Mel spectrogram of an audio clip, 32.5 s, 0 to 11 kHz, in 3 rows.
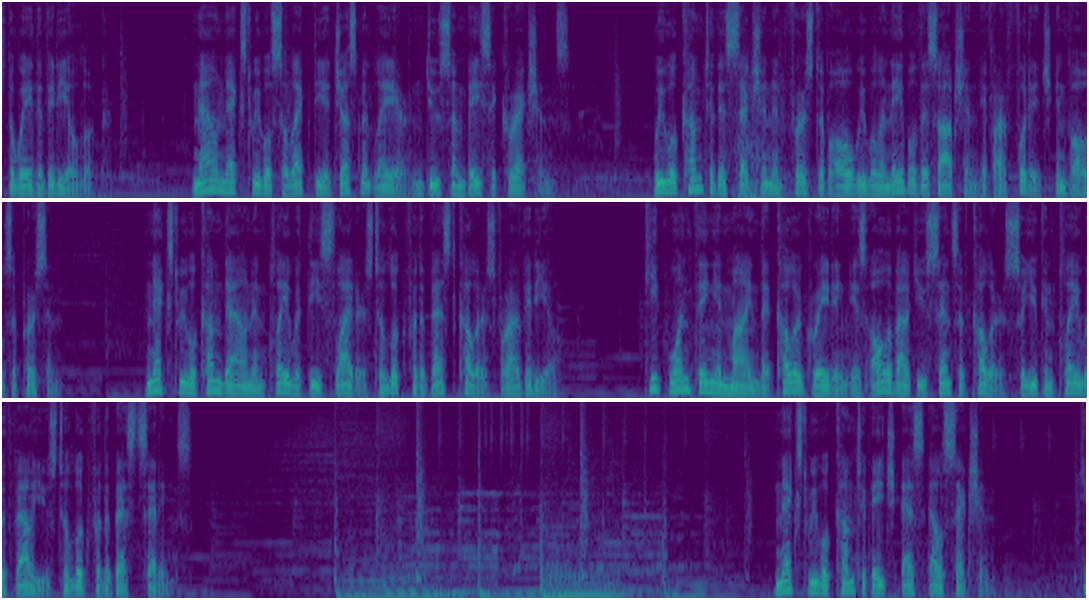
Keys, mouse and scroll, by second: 0.9-1.9 drag, 2.8-4.8 drag, 5.0 click.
